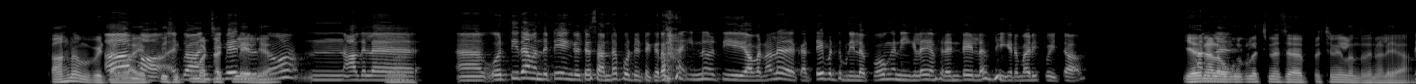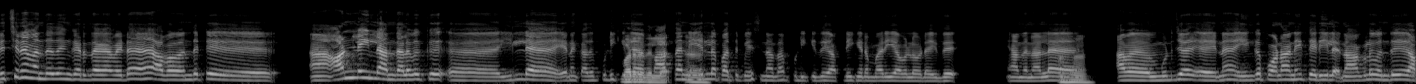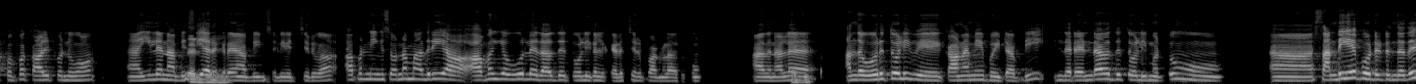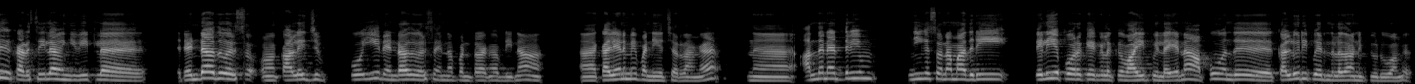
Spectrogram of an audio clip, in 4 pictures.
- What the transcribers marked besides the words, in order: laughing while speaking: "இககுறா"; "இருக்கிறா" said as "இககுறா"; laughing while speaking: "அப்பிடிங்கிறமாரி போயிட்டா"; "அவங்க" said as "அவைங்க"; "போய்ட்டாப்டி" said as "போய்ட்டா அப்படி"; "அவங்க" said as "அவைங்க"
- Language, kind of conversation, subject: Tamil, podcast, நேசத்தை நேரில் காட்டுவது, இணையத்தில் காட்டுவதிலிருந்து எப்படி வேறுபடுகிறது?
